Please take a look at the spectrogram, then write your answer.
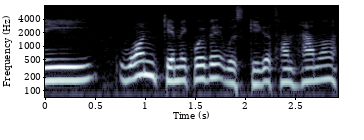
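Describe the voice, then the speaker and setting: British-accented speech from a man. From Britain. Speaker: gaming streamer. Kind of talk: casual live-stream commentary. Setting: live stream. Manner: monotone.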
